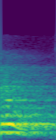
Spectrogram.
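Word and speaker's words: rho: representation for what density it is pronounced as a row spelling is Rh row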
